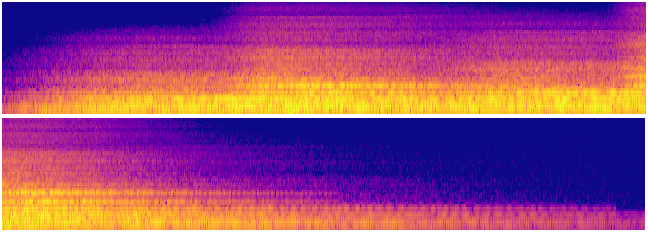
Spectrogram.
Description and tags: femasle voice band filtered sample "low" remix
